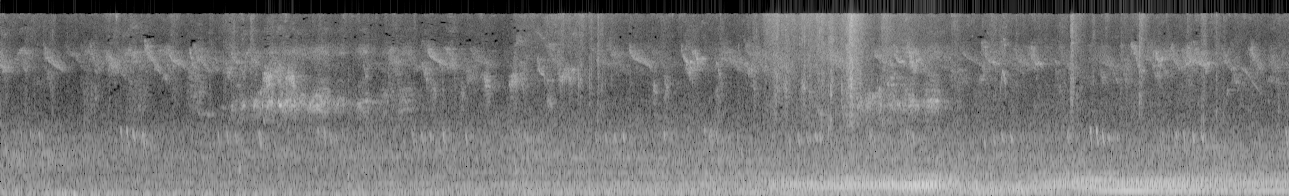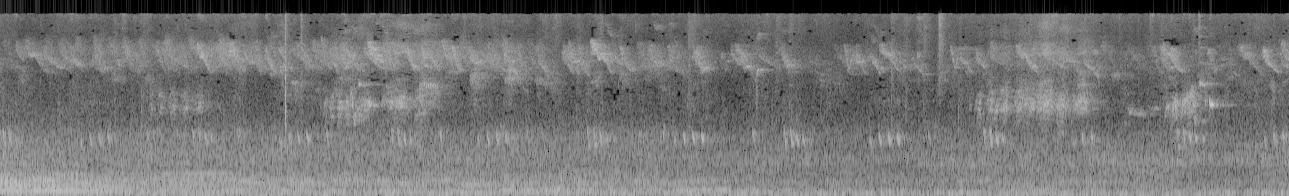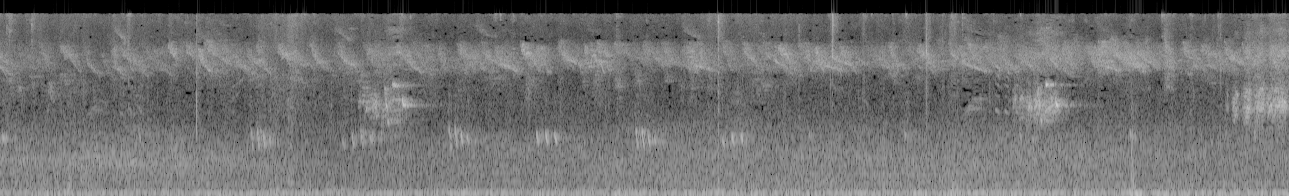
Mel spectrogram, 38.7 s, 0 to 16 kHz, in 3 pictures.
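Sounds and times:
birds calling in a park: 0.0 - 38.6
low rumble: 2.4 - 21.0.

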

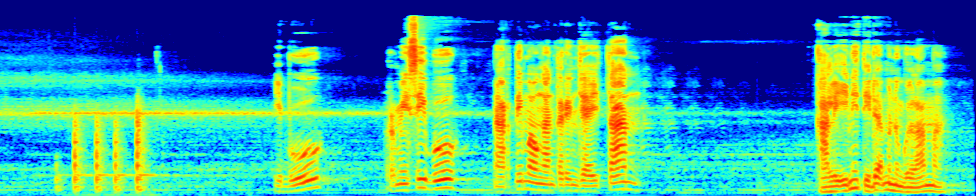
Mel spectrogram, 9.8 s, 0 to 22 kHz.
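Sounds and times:
firm knocking on a wooden door: 0.6 - 1.6
speech: 2.8 - 6.5, 8.2 - 9.6.

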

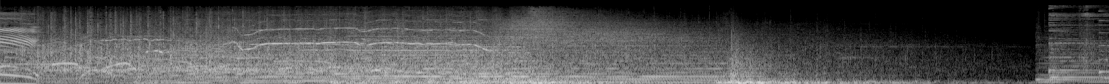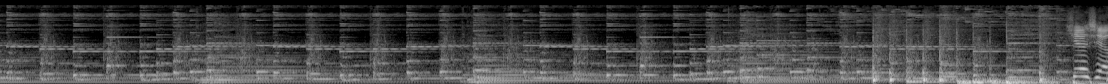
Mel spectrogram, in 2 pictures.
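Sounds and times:
applause and cheering for quiz contest winners: 0.0 - 21.7
shrill whistles: 0.4 - 5.5.

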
